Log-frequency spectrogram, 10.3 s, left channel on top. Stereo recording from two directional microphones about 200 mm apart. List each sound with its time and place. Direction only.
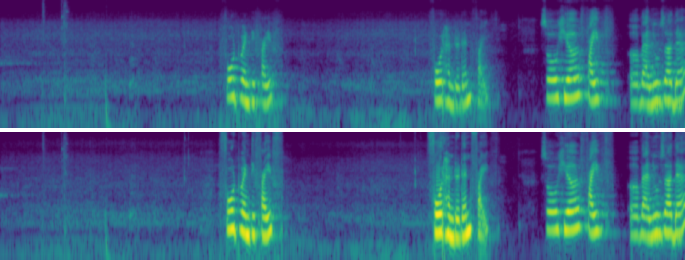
0.6 s vehicle: centre (ahead or behind)
3.2 s a woman's voice: 70° right (ahead or behind)
6.1 s a woman's voice: 70° right (ahead or behind); by 7.3 s 55° right (ahead or behind)
8.1 s a woman's voice: 25° right (ahead or behind); by 10.2 s 40° right (ahead or behind)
